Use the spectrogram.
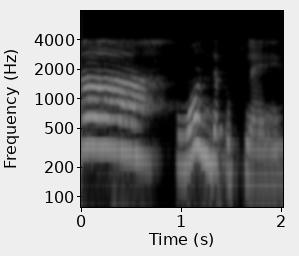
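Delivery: sarcastic praise meaning its opposite. Describing where they are currently staying: sarcastic. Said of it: "You know the sarcasm".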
